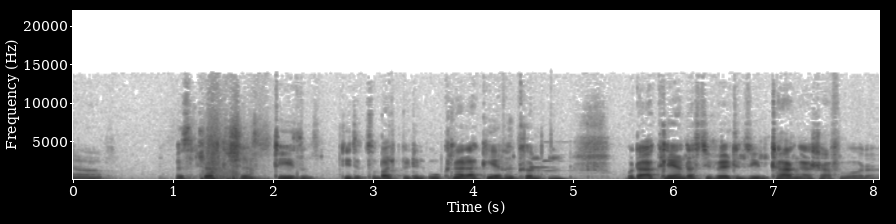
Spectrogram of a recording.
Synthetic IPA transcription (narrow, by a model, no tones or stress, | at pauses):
jaː | vɪsn̩ʃaftlɪçətʰeːzn̩d̥iːdiːɐt͡sʊmbaɪʃpiːldeːnʔuːknalɛɐkʰlɛːʁ̞ənkʰœntn̩ʔoːdɐ̰ʔɛ̰ɐkl̥ɛːʁ̞əndasd̥iːvɛltɪnziːbm̩tʰaːɡŋ̩ɛ̰ɐʃa̰fn̩vʊɐdə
